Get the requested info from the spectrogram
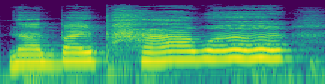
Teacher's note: Quand ils veulent mettre en avant le P avec le mot qui vient avec, ils laissent échapper du souffle avec le P. Donc le P, ils le font assez percussif et ils lèvent du souffle.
